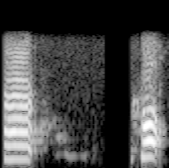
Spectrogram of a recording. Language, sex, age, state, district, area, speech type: Marathi, female, 60+, Maharashtra, Nagpur, urban, conversation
